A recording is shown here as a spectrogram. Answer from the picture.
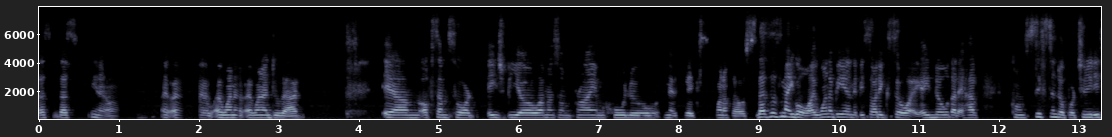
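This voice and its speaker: In an Argentine accent, a speaker talks at a fairly quick pace with fairly even intonation, the sound dry and close with no echo. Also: woman. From Argentina, Buenos Aires. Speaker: actor. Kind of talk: interview.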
